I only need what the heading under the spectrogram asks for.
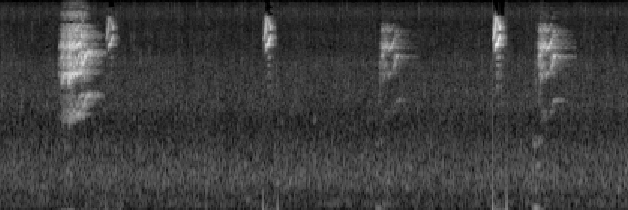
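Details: Calls of female double-collared seedeaters: one fuller buzzy chirp followed by four brief, high, clipped notes spread across five seconds, with a constant low background hum.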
